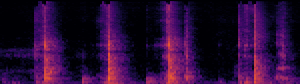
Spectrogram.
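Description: Smoked garlic chopped with a knife on a board: four firm, evenly spaced chops, close and clear with brief pauses between strokes, no talking.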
